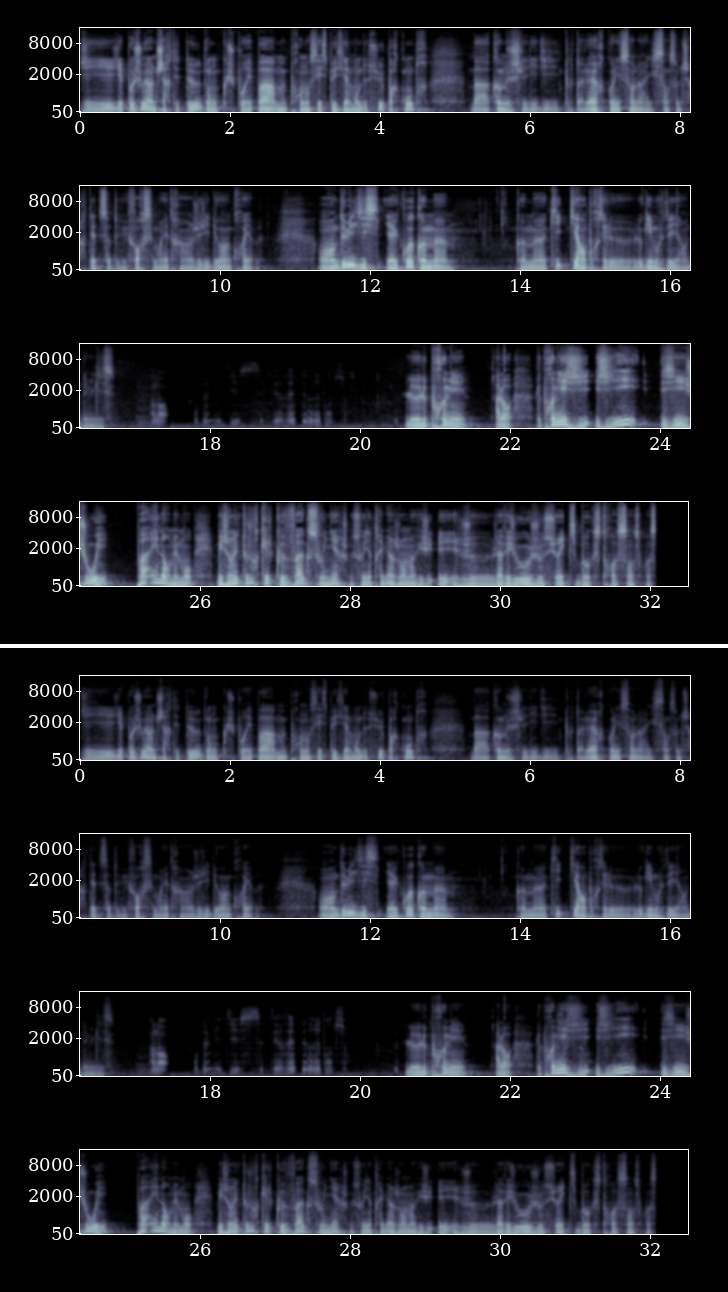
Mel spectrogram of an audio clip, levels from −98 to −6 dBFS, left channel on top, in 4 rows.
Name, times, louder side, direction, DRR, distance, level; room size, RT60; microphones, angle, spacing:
voice 1, 0.0-10.5 10.8-13.2 13.9-16.7 20.6-21.5 21.8-24.9 25.2-32.1, left 6 dB, 85° left, 0.4 m, -35 dB
voice 2, 17.8-19.8 20.4-20.5 20.9-21.2 22.4-23.0, right 2 dB, 50° right, 3.0 m, -60 dB
head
